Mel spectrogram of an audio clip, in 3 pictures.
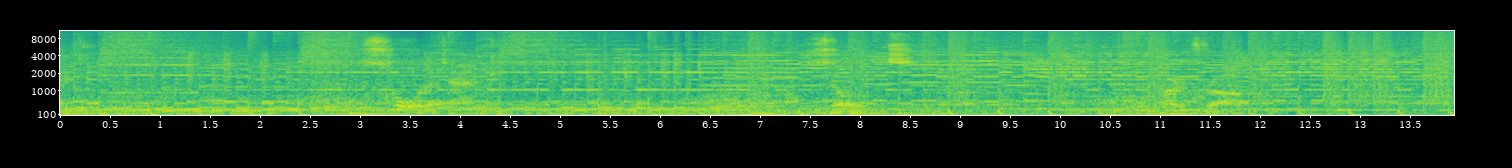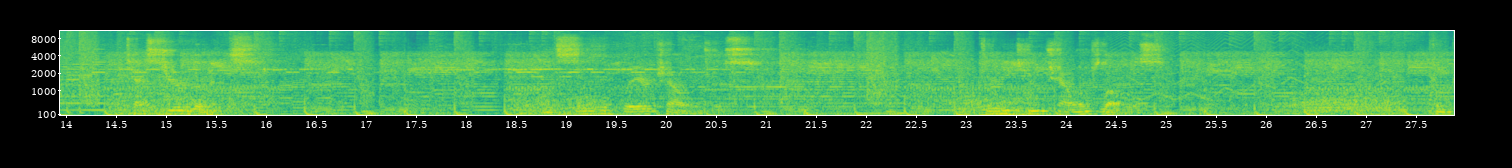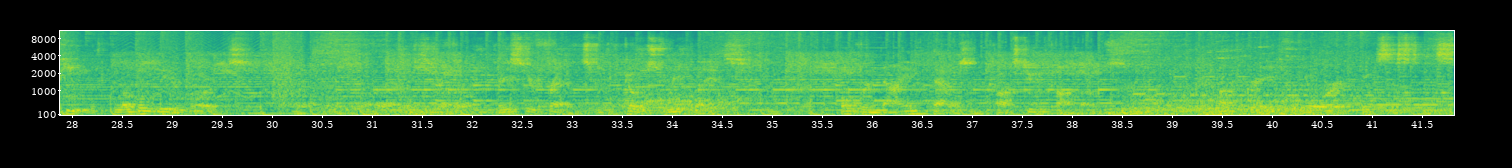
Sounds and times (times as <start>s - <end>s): Music: 0.0s - 41.8s
Speech: 3.0s - 4.5s, 7.5s - 8.6s, 11.0s - 12.1s, 14.6s - 16.2s, 18.7s - 21.1s, 23.2s - 25.1s, 27.6s - 29.9s, 31.2s - 34.8s, 35.6s - 38.6s, 39.3s - 41.8s.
